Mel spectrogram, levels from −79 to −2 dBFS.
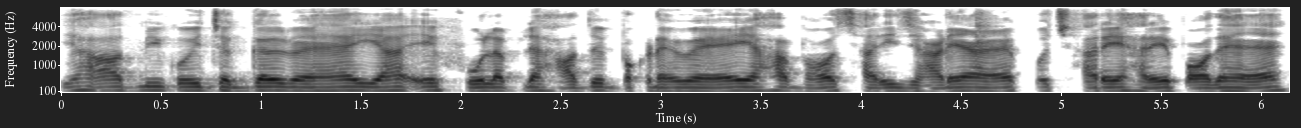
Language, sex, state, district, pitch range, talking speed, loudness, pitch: Hindi, male, Uttarakhand, Uttarkashi, 110-125 Hz, 235 wpm, -17 LUFS, 120 Hz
